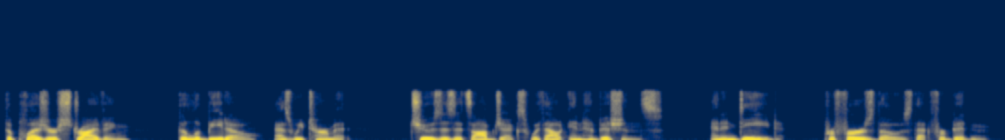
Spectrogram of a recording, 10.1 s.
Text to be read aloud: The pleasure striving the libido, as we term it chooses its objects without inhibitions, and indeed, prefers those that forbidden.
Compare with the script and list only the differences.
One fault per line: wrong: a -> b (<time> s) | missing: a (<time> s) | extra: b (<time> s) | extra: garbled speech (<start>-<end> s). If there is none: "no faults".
no faults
